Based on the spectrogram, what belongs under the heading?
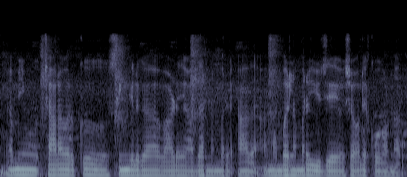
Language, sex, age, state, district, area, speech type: Telugu, male, 18-30, Andhra Pradesh, Kurnool, urban, spontaneous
